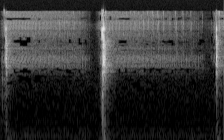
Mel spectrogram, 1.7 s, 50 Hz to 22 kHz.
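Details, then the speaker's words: Technics SL-B101/B202/B303 turntable motor (1981), top cover removed, armature spun: sharp bright clicks about every 0.8 seconds from the plastic holder of the magnetic ring that turns over the Hall speed sensor chip. "you can actually hear the clicking inside in my pointer so the issue is with the plastic uh holder here that's holding this magnetic ring"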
